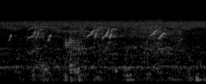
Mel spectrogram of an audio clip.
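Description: Small birds chirping in the background, short high chirps several times a second in an irregular pattern, over a steady outdoor hiss.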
